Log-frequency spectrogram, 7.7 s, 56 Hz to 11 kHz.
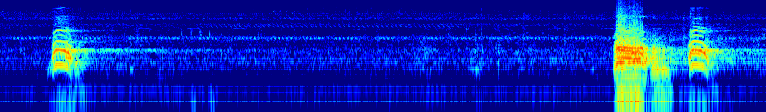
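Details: Alarm calls from baboons reacting to a passing leopard near elephants at the Olifants River, live camera stream, 18 June 2020. One abrupt bark, a long quiet gap, then two loud barks in quick succession over a constant hum.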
